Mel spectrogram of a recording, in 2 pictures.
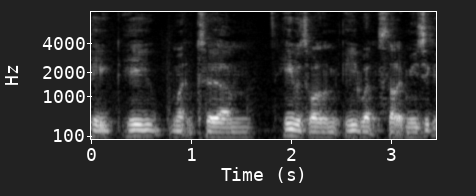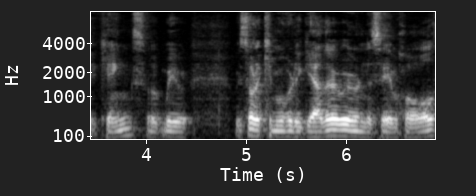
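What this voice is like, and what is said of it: Derry Northern Irish accent. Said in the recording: “there was a few Derry boys in Derry, in London at the time ... with my accent”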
